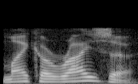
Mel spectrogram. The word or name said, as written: mycorrhiza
